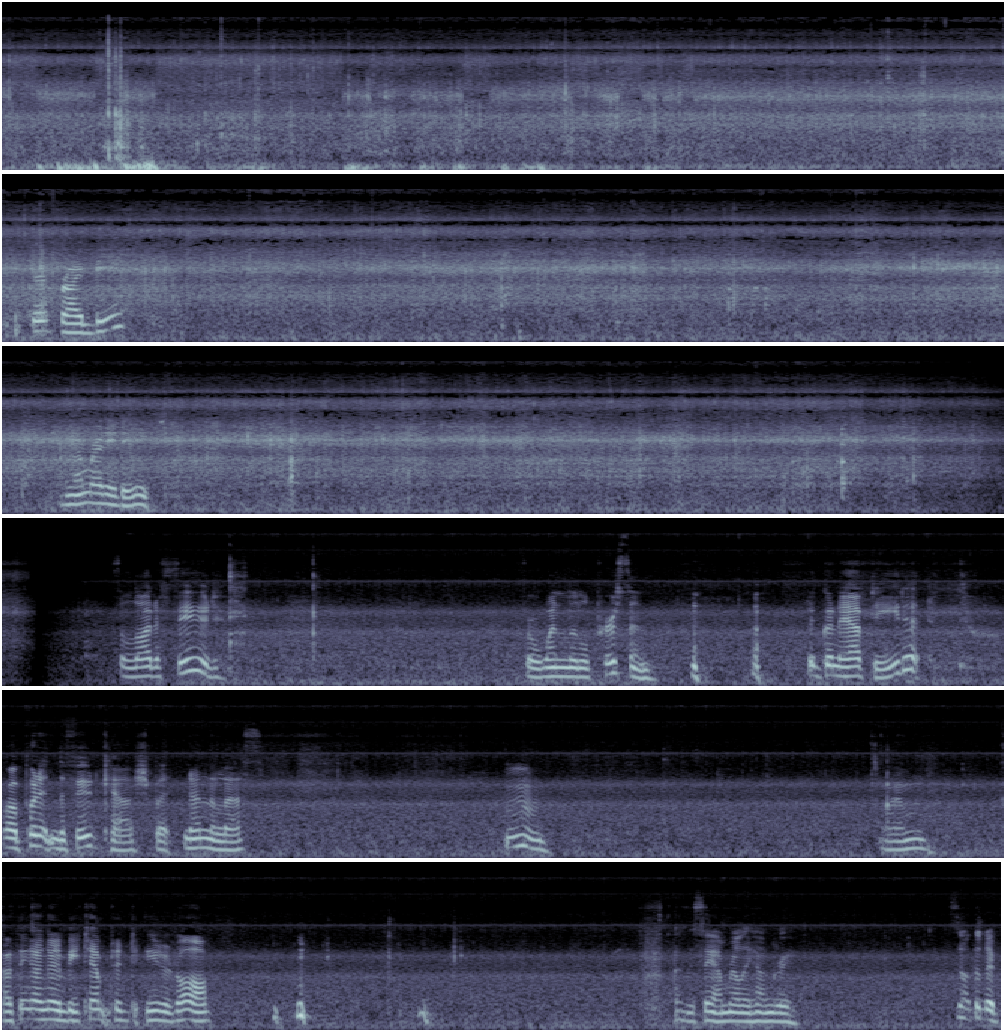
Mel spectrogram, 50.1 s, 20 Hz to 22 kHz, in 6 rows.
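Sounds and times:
wind buffeting microphone: 0.0 - 4.7
meat sizzling in a pan: 0.0 - 25.4
wind: 0.0 - 50.0.

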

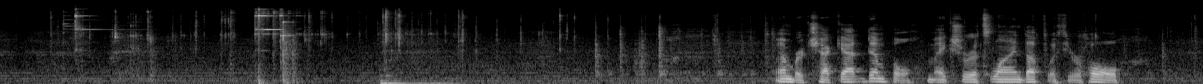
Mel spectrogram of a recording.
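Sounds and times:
metal hand tools clinking: 0.6 - 4.6.

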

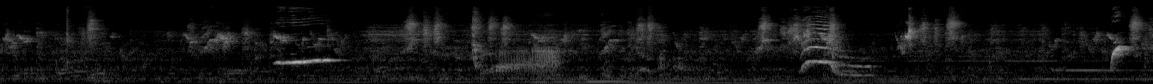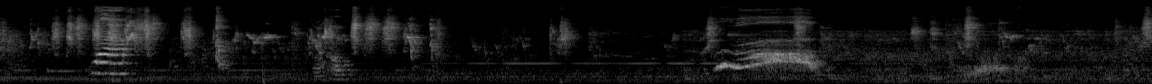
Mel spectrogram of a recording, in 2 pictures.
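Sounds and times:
parrot whistling: 2.7 - 3.5.

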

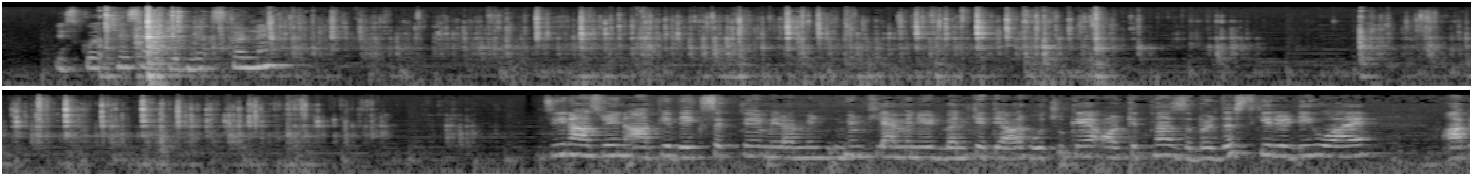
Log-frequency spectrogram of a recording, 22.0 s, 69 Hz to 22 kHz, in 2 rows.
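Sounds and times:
spoon clinking glass and ice: 0.8 - 9.5, 10.2 - 14.7.

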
